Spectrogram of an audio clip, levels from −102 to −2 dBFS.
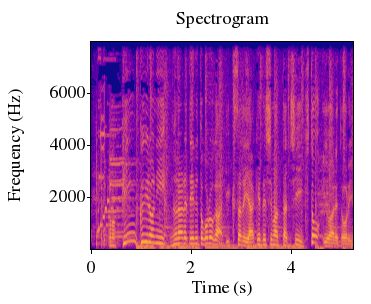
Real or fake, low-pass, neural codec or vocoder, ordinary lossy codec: real; none; none; none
